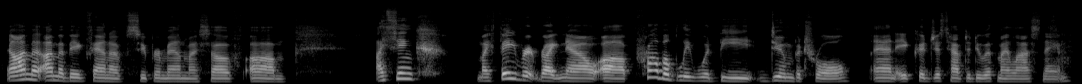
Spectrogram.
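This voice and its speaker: Halting, musing podcast host. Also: medium pitch, fairly bright tone. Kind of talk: casual interview chat.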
